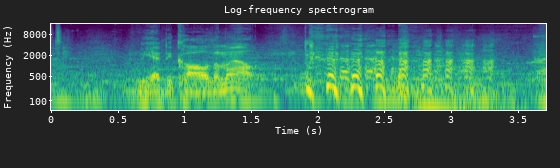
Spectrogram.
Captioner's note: laughing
